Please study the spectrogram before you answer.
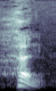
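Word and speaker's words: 恨: The next character in the series is pronounced hun in the fourth tone.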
